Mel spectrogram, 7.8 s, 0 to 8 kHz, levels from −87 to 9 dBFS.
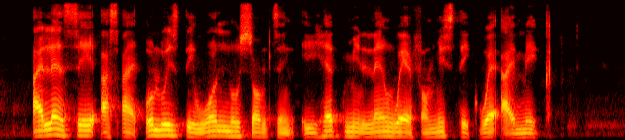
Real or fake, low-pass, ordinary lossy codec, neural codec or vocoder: fake; 7.2 kHz; none; codec, 16 kHz, 2 kbps, FunCodec, trained on LibriTTS, 25 frames a second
